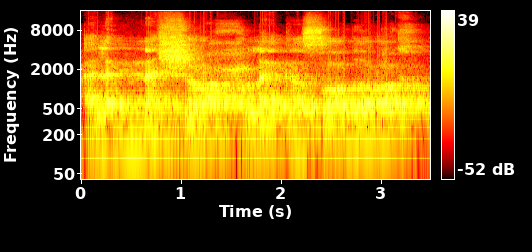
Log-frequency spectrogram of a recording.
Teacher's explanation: ro-nya termasuk dibacanya tebel karena ro-nya yang di fathah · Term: tafkhim ro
